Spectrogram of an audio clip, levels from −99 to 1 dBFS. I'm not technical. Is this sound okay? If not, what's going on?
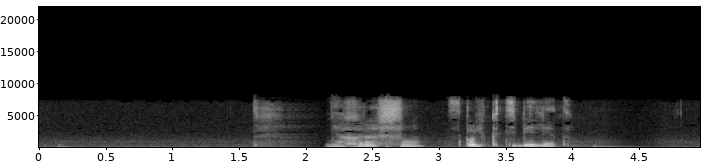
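No. Twice, pieces of the compressed speech stream went missing. This is AAC frame loss with concealment: the player patched each gap by reusing the last good sound. From 1.85 to 2.29 s, and in scattered bursts from 4.23 to 4.81 s, the speech turns smeared and noisy.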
